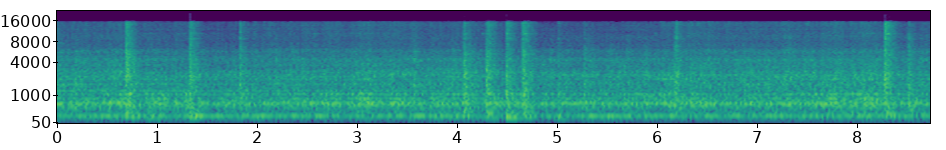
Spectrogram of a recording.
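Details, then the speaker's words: Chinese-made sugar cane press, new model, running: steady motor hum with irregular sharp clicks and knocks from lower drive, not the roller area; no play, bolts tightened; abnormal knocking, cause unclear. "it sound like the noise is coming down in the lower area not up in the area where the the rollers are"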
